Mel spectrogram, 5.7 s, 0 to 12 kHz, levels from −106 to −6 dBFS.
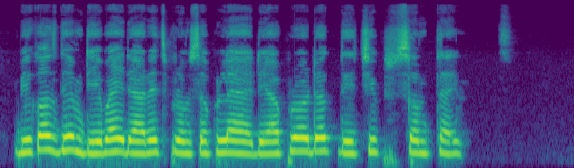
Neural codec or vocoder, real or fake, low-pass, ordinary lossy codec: none; real; 10.8 kHz; none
